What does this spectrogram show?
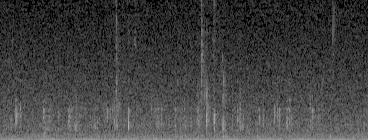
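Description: Soft, wet chewing and small sticky clicks of sauce-covered buffalo chicken wings being eaten by hand, over a low steady hum.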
